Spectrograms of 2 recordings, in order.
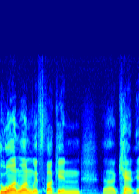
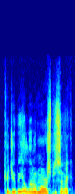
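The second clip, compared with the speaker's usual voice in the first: high mock voice; 13 semitones higher, 3 dB louder, faster than usual. Mock dialogue, high pitch.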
